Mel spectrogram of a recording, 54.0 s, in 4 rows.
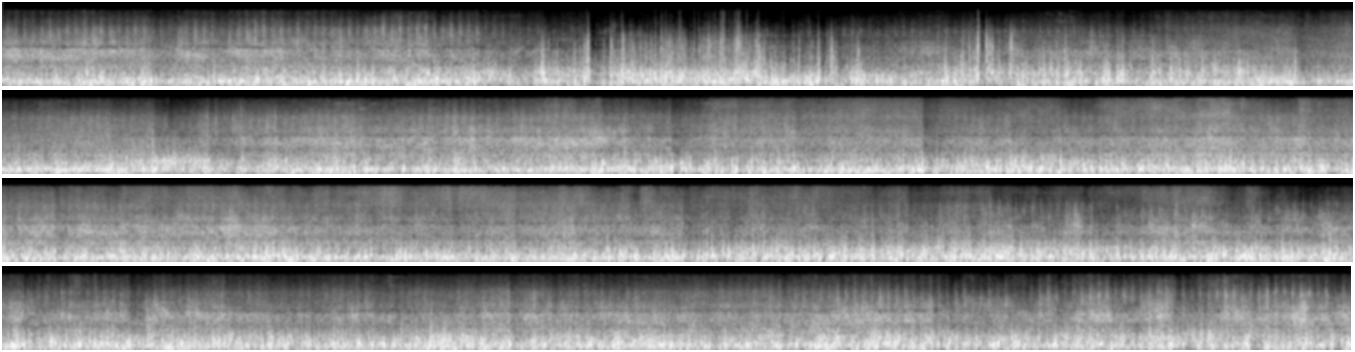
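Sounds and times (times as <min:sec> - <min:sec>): train running on rails: 0:00.0 - 0:54.0
wind rushing over microphone: 0:00.0 - 0:54.0.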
